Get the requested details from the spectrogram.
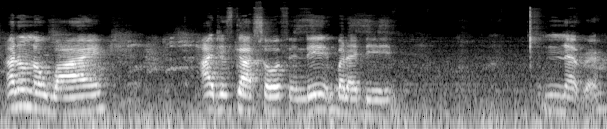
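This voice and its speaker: In a casual stream from an echoey room with clear background noise, a young woman from Illinois in the American Midwest goes through viewers' comments, playful and quick to laugh as she guesses aloud at their guesses. She speaks slowly, at a medium pitch.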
